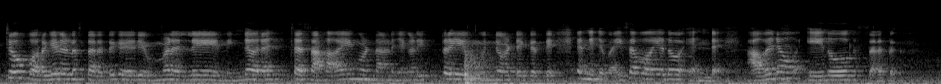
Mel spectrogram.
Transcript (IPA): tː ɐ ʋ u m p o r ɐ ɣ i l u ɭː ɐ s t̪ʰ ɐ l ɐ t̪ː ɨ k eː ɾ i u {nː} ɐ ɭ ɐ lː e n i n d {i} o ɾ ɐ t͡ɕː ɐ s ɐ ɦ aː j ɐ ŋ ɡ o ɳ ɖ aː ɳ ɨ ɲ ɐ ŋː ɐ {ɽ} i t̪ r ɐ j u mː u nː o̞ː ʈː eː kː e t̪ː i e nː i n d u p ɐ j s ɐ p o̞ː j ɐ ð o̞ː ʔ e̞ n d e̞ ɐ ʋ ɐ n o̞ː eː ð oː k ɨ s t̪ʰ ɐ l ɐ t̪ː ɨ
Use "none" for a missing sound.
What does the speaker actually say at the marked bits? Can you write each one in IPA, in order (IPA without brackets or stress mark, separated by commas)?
mː, e, ɭ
